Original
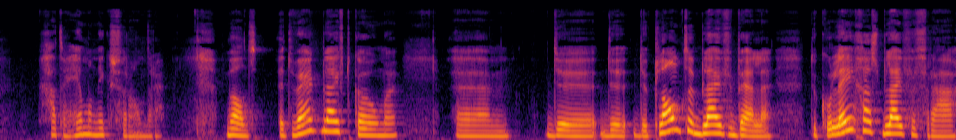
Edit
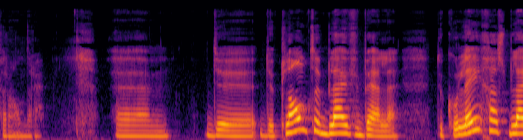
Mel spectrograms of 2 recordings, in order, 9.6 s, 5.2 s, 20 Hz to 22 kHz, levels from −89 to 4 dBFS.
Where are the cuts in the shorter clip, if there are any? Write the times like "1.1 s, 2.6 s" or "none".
1.0 s, 2.6 s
